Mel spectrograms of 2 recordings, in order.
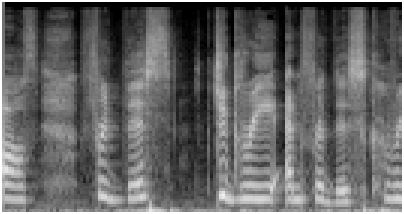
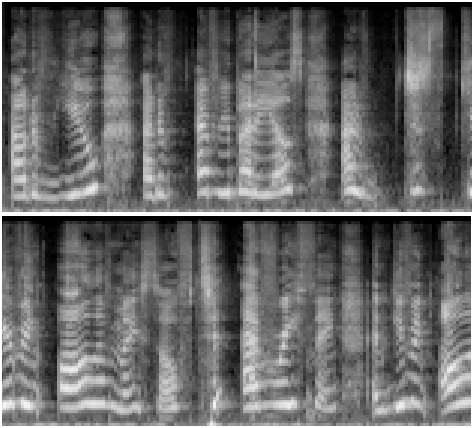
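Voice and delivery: higher and louder, building to a cry of tiredness; furious exhausted shout; 5 semitones higher, 3 dB louder than usual. Acted. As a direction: unload everything at once. Shouting match peak.

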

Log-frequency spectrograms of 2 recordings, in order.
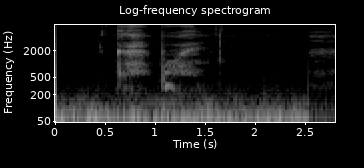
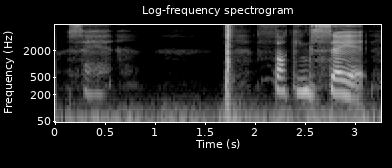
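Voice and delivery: louder, insistent order; forceful command; 11 dB louder, much slower than usual. Acted. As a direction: repeat the order with sudden force.

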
